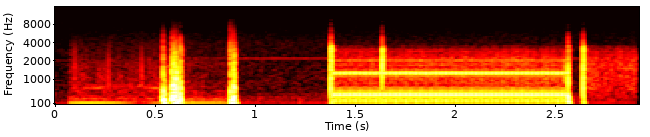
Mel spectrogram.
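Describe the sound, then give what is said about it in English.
A telephone call routes through a crossbar office on a direct trunk. A few loud mechanical clicks sound over a faint hum, then a steady ringing tone starts right after and lasts about a second before a final click cuts it off. “If it's going through on a direct trunk, you'll hear the ring start right after the first set of loud clicks, like this.”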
